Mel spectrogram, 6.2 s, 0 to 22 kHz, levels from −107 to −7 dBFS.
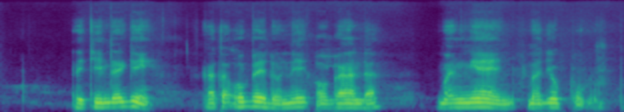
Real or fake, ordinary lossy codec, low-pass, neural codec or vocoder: fake; none; none; codec, 44.1 kHz, 2.6 kbps, SNAC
